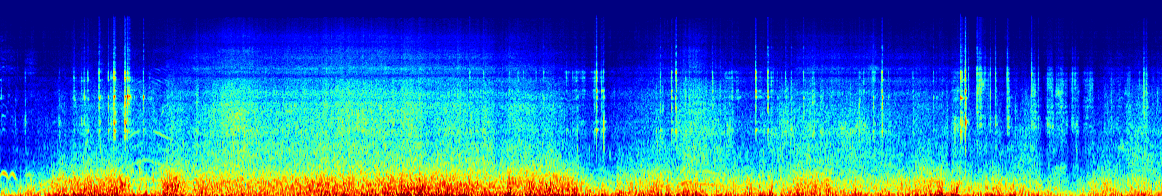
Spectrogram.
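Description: Airflow buffeting the microphone of a selfie-stick camera during a tandem paraglider flight: a loud, steady, low rushing noise, with a few scattered clicks.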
